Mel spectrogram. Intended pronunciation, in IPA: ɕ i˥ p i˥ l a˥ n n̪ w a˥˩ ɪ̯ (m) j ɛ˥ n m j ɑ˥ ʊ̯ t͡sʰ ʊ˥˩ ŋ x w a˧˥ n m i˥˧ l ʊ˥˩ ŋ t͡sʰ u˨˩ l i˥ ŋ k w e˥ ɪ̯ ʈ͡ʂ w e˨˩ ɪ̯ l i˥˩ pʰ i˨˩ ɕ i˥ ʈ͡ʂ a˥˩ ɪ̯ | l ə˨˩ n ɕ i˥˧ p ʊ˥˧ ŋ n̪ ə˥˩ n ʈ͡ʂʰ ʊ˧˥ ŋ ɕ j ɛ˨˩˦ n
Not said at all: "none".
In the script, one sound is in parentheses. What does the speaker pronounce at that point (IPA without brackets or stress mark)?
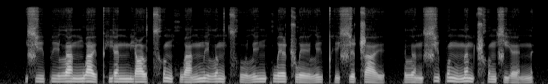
pʰ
